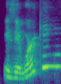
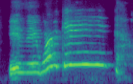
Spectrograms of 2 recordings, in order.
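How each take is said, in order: First: Said in the usual way. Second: Much higher and slow, drawn-out worry; high drawn-out is it working; anxious high question. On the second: Real, not acted. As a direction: stretch it out high, fretting. Checking the stream tool.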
